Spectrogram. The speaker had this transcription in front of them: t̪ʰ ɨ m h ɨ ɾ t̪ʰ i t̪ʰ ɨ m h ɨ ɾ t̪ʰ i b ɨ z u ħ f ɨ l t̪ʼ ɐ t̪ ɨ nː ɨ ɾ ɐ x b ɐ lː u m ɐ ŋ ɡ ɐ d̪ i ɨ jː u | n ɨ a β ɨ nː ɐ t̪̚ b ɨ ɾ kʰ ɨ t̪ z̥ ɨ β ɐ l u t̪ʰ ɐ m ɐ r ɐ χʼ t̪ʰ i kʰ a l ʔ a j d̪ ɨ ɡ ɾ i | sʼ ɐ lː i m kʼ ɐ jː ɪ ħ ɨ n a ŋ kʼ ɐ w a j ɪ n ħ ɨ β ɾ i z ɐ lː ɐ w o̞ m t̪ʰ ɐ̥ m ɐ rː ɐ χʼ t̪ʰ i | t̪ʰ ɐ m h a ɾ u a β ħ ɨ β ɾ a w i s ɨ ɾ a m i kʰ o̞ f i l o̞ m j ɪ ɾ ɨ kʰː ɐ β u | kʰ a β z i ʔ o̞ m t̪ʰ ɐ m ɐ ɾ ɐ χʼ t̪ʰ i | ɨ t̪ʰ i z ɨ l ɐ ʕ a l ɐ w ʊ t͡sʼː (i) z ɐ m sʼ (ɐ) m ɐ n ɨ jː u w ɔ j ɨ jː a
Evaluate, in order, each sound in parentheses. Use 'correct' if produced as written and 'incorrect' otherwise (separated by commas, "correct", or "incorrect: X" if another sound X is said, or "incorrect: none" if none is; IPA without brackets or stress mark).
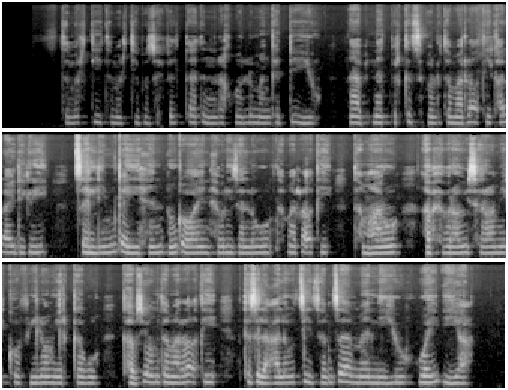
correct, correct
